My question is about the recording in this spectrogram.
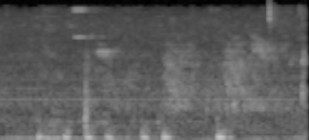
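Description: Steady low electrical hum with a run of about seven soft, irregular low thumps and a couple of faint clicks.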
